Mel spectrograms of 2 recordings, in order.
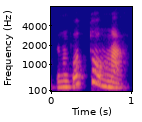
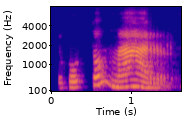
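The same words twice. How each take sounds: First: "tomar" said as "tomá", no R; dropped final R. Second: Slow "tomar" with a long, clear last R; final R pronounced. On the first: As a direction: cut the R off the end of tomar. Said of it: "gente já comendo essa letrinha". ("tomar" sem o R final) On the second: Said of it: "Tem que olhar como que é o verbo". ("tomar" com R final bem marcado) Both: Shown as a demonstration.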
